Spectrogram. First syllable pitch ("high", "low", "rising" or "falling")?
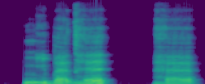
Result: rising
